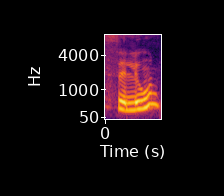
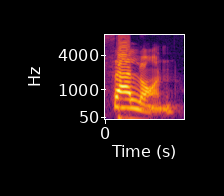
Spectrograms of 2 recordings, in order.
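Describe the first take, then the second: First: The first vowel is a short uh sound. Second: The first vowel is like the a in cat. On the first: The speaker calls it wrong. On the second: The speaker calls it right. "ये ए एप्पल वाला ए है"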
